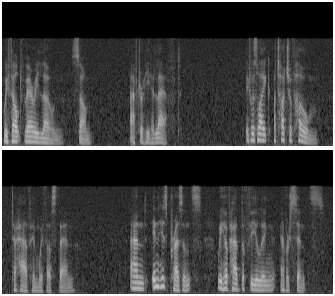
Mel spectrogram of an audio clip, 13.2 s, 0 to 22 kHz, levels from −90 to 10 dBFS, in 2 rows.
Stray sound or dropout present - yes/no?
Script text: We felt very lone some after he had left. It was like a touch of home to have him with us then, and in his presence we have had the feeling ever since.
no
